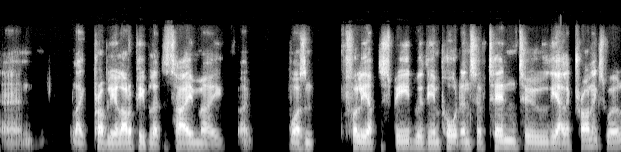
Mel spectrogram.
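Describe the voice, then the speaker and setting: A man with a Welsh accent talks with fairly even intonation in a dry, close sound with no echo. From South Wales. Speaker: mining company executive. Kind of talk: interview.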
